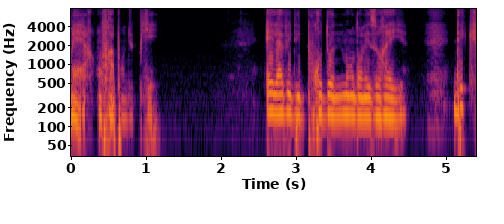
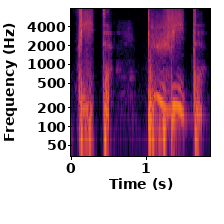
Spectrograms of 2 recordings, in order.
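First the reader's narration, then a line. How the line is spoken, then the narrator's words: Whispering. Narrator (French): chuchota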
